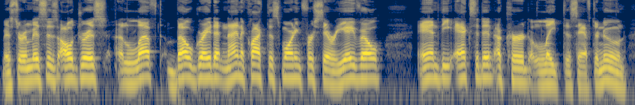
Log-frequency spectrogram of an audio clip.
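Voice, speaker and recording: A man's voice: a little high, moderate pace, no room sound. Man reading old newspaper stories, dry sound. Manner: steady reading with occasional restarts. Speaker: amateur news reader and channel host.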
